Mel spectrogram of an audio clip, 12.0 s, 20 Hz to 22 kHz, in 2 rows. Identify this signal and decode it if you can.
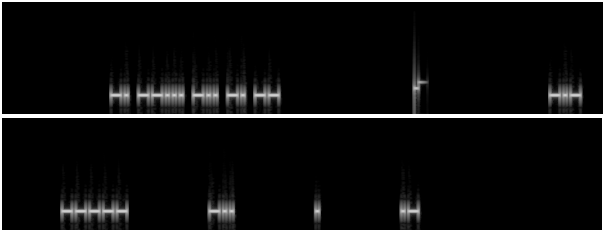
Morse code, heard as a keyed tone, about 36 wpm, spaced as for 15 wpm, 700 Hz. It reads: N7DNM K0DEA
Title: USA Call Signs - 5 Characters - 8x Character Spacing - 35wpm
